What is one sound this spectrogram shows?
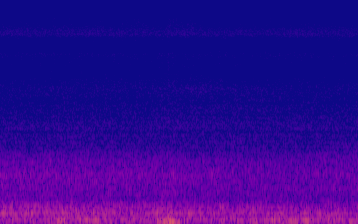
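Traffic rumbles past on a busy road.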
